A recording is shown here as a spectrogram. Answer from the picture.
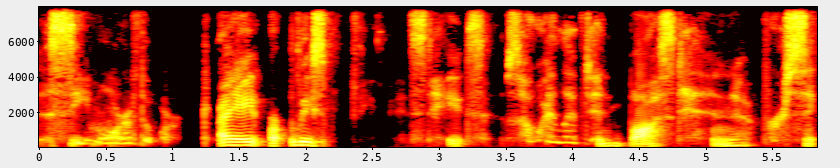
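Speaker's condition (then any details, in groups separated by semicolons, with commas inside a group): Spasmodic dysphonia; Jim Bostock's Vocal Freedom Program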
